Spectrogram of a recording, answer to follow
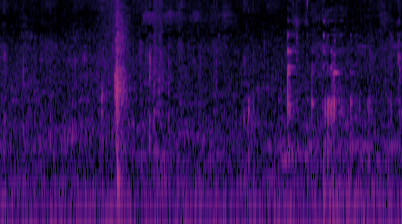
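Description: Dry red clay crunching faintly in the mouth, with one sharp crack about a second in and a few smaller crackles near the end.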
